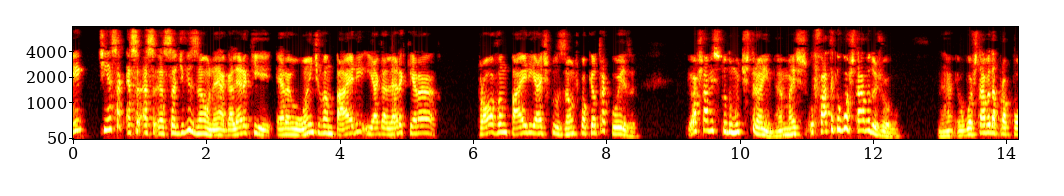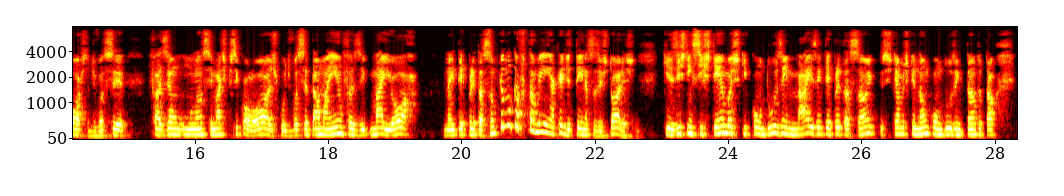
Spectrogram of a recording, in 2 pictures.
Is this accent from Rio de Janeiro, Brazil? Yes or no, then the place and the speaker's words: yes; Rio de Janeiro, Brazil; moved away as an adult; Saí do Rio e fui estudar em Campinas, na universidade.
